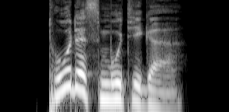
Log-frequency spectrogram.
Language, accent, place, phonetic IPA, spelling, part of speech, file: German, Germany, Berlin, [ˈtoːdəsˌmuːtɪɡɐ], todesmutiger, adjective, De-todesmutiger.ogg
- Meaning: 1. comparative degree of todesmutig 2. inflection of todesmutig: strong/mixed nominative masculine singular 3. inflection of todesmutig: strong genitive/dative feminine singular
